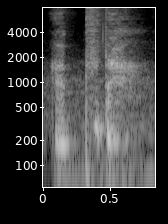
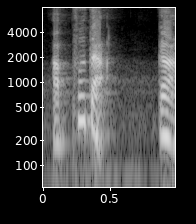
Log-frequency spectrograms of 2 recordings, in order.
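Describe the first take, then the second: First: It is said with a pained feeling. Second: It is said cheerfully, with a smile. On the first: The speaker calls it right. "이렇게 감정을 실어서 얘기해 주는 것이 필요합니다" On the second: The speaker calls it wrong. "웃으면서 아프다가 아니라"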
